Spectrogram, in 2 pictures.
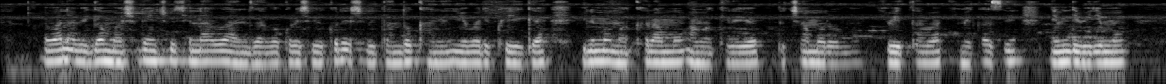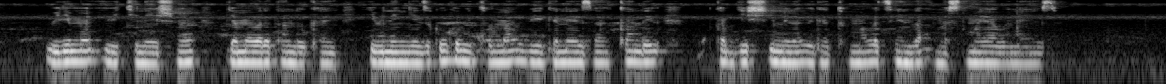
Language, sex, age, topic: Kinyarwanda, female, 36-49, education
